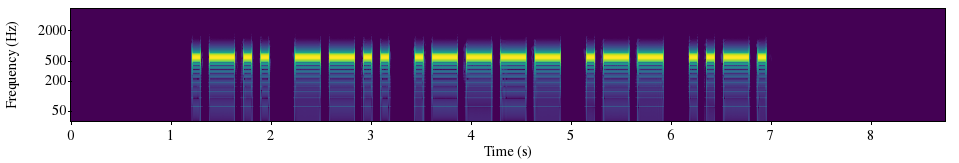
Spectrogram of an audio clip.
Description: Morse code, heard as a keyed tone, about 14 wpm, 600 Hz. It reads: LZ1WF
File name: Callsigns-14wpm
